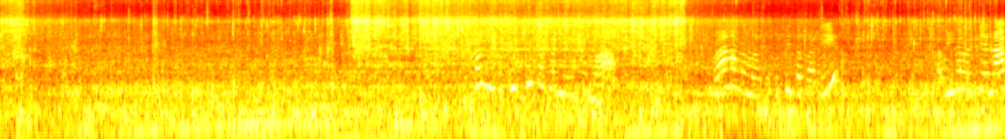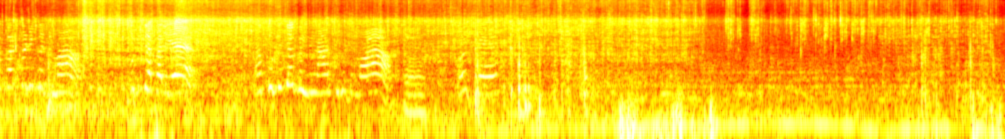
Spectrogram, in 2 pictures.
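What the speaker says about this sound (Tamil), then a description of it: "எல்லா செடிக்கும் கொஞ்சம் கொஞ்சமாக தண்ணி ஊற்றுறேன்." Garden plants being watered a little at a time, with water pouring and gushing steadily, close by, while a child and an adult talk over it throughout.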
